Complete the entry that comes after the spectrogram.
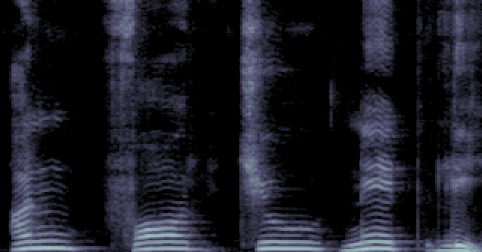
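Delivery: "unfortunately" very slowly in five beats, un-for-tu-nate-ly; teacher chanting out "unfortunately", one puff per syllable. Shown as a demonstration. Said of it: "There are five puffs of air".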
